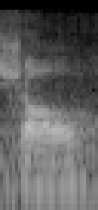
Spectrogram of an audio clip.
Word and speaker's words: Charl: Well, it's pronounced like a woman wears a shawl on her shoulders. So the name is Charl.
